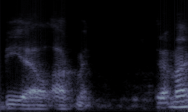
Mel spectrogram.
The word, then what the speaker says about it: Ochman: say i want to reach someone like bl ackman am i pronouncing your name right yes you are okay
